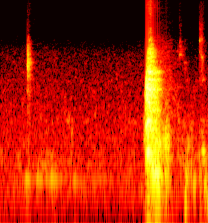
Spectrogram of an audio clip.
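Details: Cavalier King Charles Spaniel puppies, Daisy's litter of six merged with Robin's two pups to make eight, playing together; a brief high squeak, then one loud, harsh, noisy bark-like yelp followed by soft trailing whimpers.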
